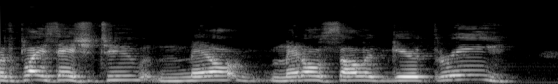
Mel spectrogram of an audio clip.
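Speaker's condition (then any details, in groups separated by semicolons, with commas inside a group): Cerebral palsy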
